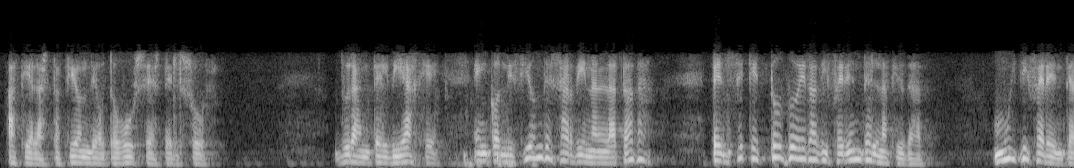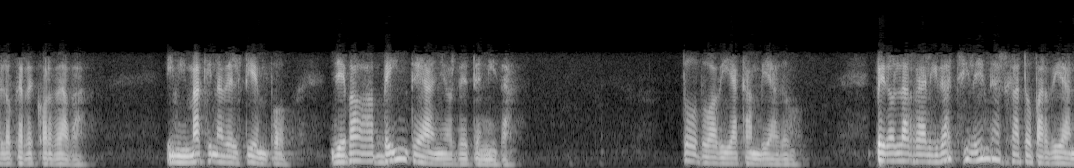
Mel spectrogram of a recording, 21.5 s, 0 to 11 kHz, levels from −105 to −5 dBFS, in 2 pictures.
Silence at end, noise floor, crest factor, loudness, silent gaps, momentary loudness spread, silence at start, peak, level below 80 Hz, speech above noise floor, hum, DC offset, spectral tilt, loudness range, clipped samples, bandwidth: 0 s; -70 dBFS; 22 dB; -30 LUFS; none; 10 LU; 0.1 s; -8 dBFS; -58 dBFS; 41 dB; none; under 0.1%; -10.5 dB/octave; 4 LU; under 0.1%; 4 kHz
